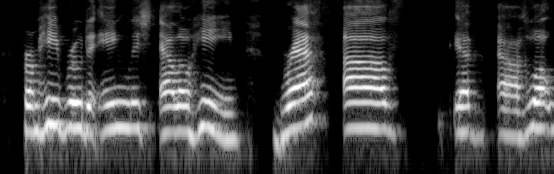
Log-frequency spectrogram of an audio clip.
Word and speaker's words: Elohim: we have the ruach Elohim and that is pronounced Elohim that is correct spelling from Hebrew to English Elohim breath of yeah uh what we understand is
